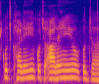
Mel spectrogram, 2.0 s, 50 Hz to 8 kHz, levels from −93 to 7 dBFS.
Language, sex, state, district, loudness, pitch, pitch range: Hindi, female, Uttar Pradesh, Varanasi, -18 LUFS, 200 Hz, 190-210 Hz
